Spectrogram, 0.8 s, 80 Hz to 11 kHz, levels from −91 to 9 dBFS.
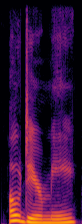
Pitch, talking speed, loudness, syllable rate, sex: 195 Hz, 220 wpm, -14 LUFS, 4.8 syllables/s, female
